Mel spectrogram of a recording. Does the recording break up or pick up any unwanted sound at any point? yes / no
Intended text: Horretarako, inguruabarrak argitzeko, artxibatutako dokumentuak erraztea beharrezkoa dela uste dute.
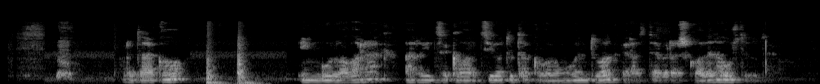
yes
